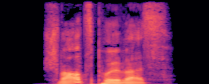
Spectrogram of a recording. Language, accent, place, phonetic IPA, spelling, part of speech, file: German, Germany, Berlin, [ˈʃvaʁt͡sˌpʊlvɐs], Schwarzpulvers, noun, De-Schwarzpulvers.ogg
- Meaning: genitive singular of Schwarzpulver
